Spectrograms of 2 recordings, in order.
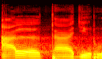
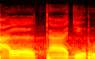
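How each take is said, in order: First: The l of the article is pronounced. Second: The same.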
